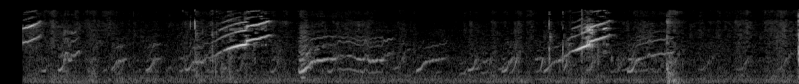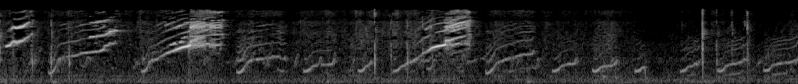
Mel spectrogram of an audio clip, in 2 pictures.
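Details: Guinea pig giving loud rising wheeking whistles in bursts every few seconds, sweeping steeply upward, with softer short chirps and squeaks between them and a faint low rustle beneath.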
